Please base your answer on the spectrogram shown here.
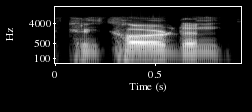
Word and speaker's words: Kincardine: The concept of floating, which we've already touched upon, is quite important, and I have a specific background on the Kincardine, roll your R's, project, which is the largest floating offshore wind farm in the world.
